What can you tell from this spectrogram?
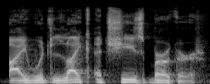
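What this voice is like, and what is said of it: Forced deep American accent. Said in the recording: “his very forced American accent was he talked very high, like he was a very like high vocal range individual, but he would just go really deep”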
